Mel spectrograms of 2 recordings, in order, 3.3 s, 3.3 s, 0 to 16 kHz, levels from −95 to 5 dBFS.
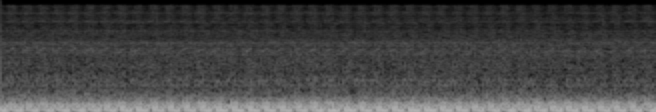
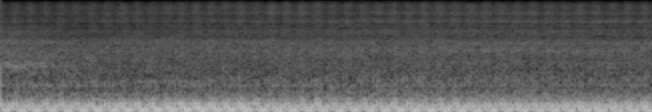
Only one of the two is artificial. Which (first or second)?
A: second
